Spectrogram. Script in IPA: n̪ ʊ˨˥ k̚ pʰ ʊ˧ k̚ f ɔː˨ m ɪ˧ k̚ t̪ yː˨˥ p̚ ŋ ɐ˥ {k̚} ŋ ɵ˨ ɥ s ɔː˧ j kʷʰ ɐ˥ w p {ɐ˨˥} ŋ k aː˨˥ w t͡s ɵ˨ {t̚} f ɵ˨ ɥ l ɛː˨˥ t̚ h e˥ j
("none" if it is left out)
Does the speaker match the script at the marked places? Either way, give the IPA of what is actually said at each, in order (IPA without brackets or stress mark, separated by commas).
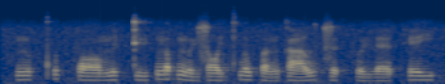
p̚, ɐ˨˥, t̚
